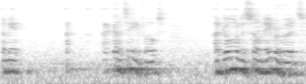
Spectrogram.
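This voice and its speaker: A man talks at a moderate pace with ordinary pitch variation. The room echo is audible and the background noise is noticeable. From Germany. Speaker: police officer. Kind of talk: workshop talk. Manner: conversational, addresses audience directly.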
